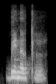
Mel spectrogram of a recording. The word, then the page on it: binnacle: Indian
